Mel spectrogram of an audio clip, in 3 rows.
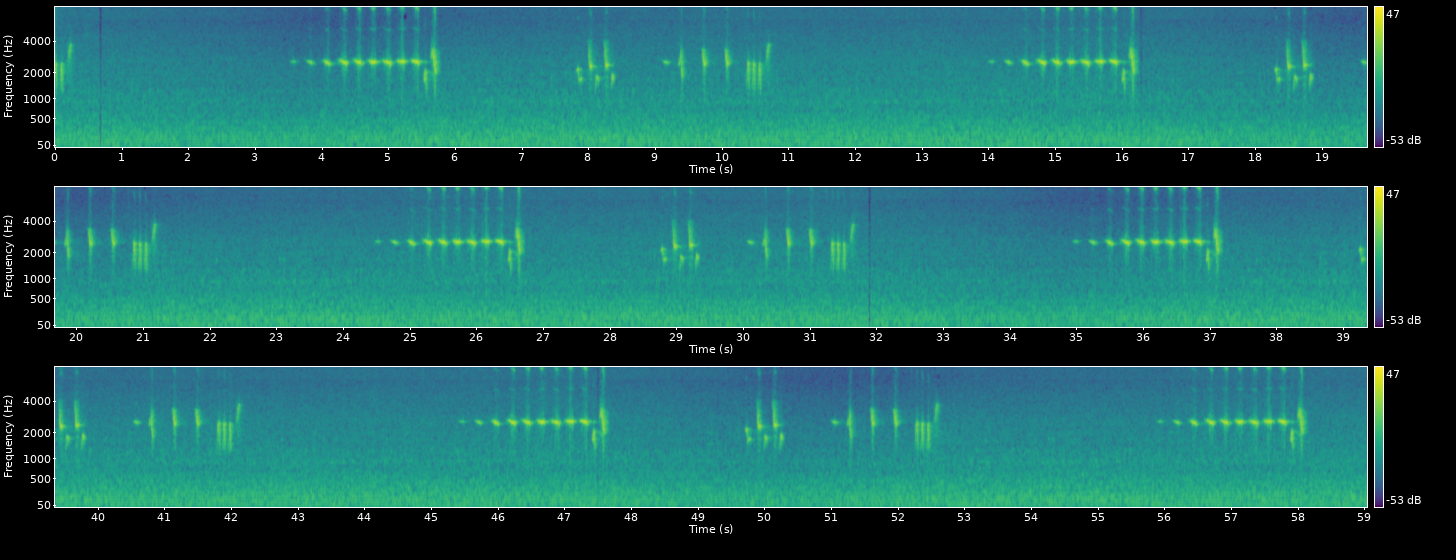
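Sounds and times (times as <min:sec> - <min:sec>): songbird singing: 0:00.0 - 0:00.5, 0:03.3 - 0:10.9, 0:13.6 - 0:16.3, 0:18.1 - 0:26.8, 0:28.6 - 0:31.9, 0:34.8 - 0:42.3, 0:45.3 - 0:47.8, 0:49.5 - 0:55.1, 0:55.8 - 0:58.2
waterfall rushing: 0:00.0 - 0:59.0.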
